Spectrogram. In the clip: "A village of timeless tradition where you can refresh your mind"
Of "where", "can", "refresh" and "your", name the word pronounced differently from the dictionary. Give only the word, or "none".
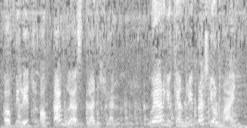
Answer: refresh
